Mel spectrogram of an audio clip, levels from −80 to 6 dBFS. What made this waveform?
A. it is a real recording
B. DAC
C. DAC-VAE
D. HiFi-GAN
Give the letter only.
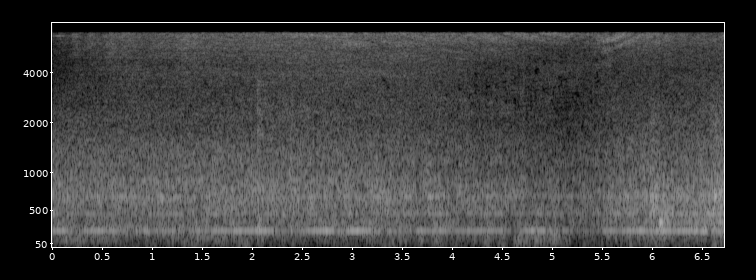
A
